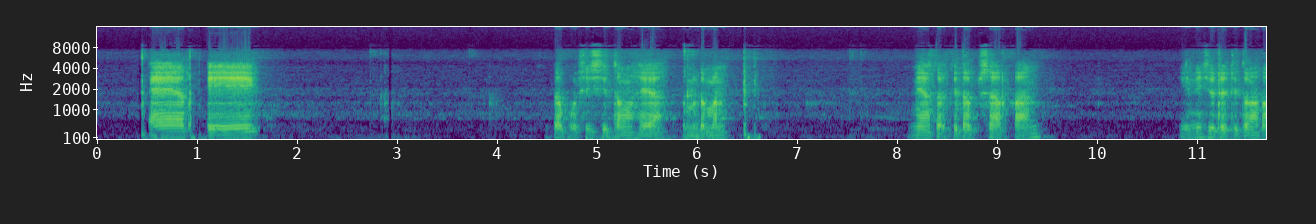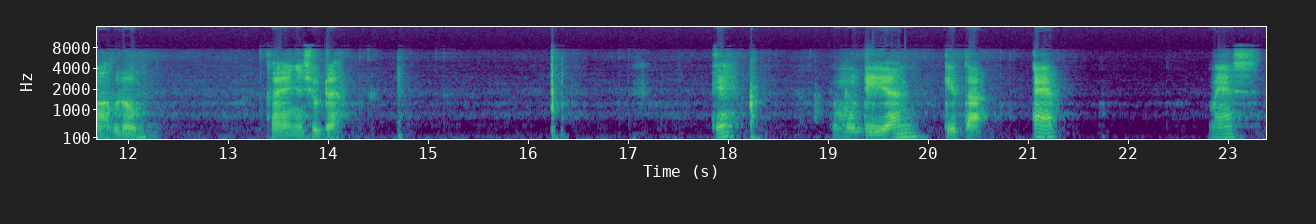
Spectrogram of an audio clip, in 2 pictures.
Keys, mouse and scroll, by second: 0.4 r, 3.6 click, 6.4 s, 8.6 click, 14.2 click, 15.0 click, 16.2 s, 20.6 click.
